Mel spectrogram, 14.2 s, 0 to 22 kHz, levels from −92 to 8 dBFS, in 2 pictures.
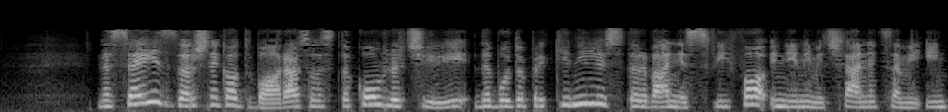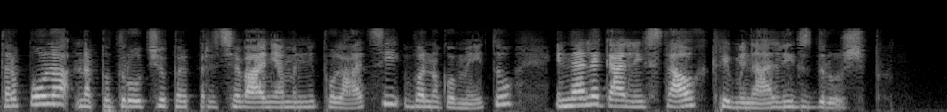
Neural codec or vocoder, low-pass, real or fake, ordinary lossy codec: codec, 16 kHz, 0.8 kbps, ZipCodec; 7.2 kHz; fake; AAC, 24 kbps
